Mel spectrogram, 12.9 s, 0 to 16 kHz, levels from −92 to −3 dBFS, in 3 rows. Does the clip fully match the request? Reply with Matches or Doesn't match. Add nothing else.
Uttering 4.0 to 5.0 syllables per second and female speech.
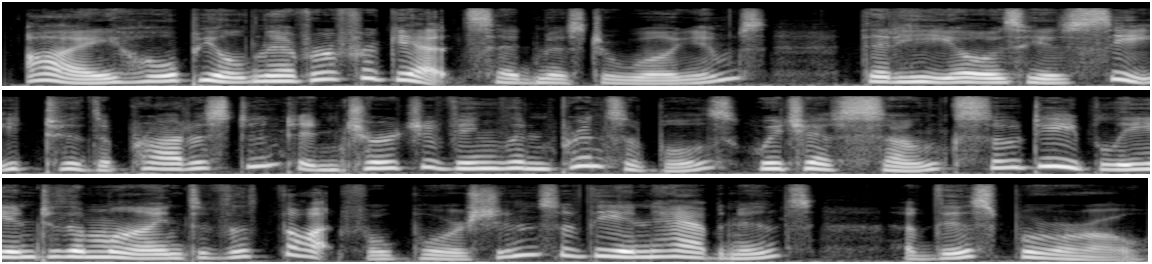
Matches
